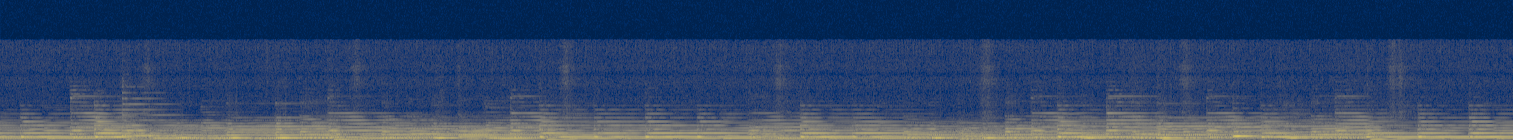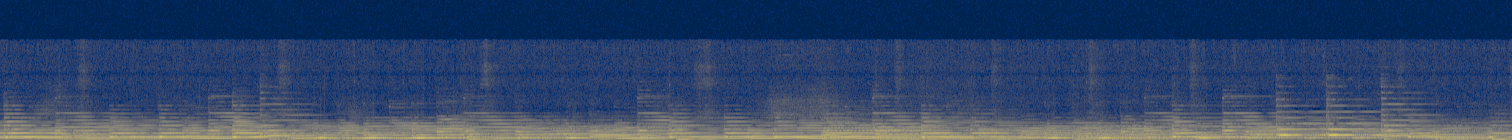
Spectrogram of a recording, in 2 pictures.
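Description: Upright piano playing the accompaniment part of a flute piece on its own, without the flute: slow, sustained chords that change every second or two.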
